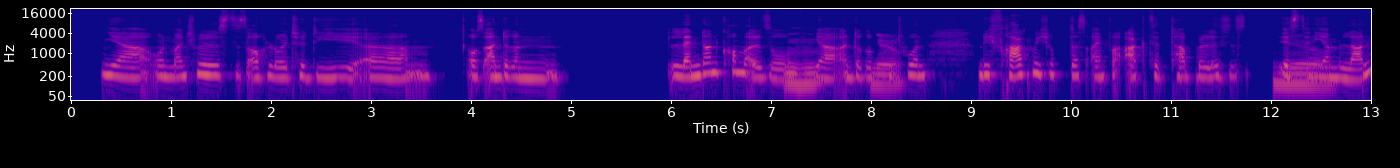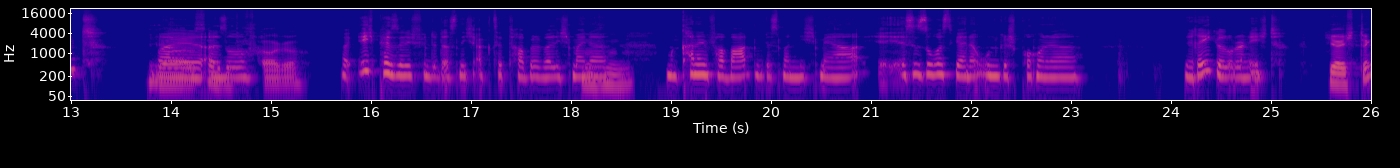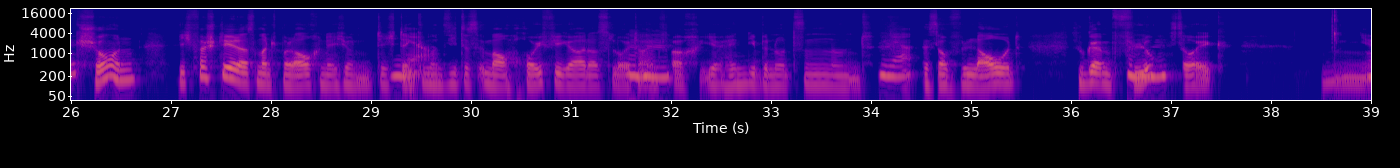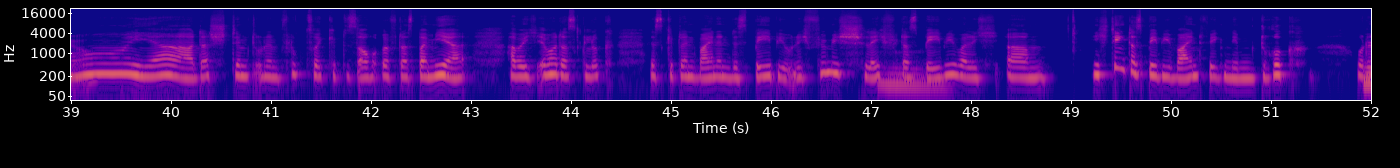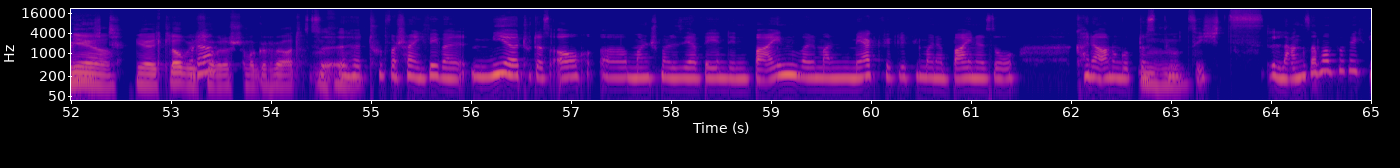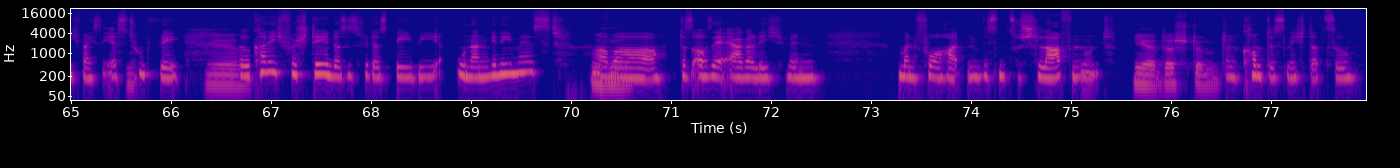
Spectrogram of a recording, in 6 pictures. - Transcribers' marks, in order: none
- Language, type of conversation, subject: German, unstructured, Was ärgert dich an öffentlichen Verkehrsmitteln am meisten?
- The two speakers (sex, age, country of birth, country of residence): female, 30-34, United States, United States; male, 25-29, Germany, United States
